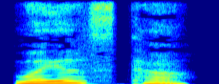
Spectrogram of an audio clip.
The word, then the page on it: ವಯಃಸ್ಥ: kannada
